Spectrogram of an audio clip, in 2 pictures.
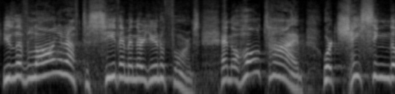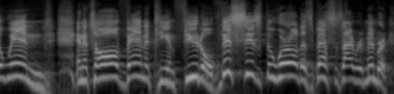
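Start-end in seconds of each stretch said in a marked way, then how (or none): none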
